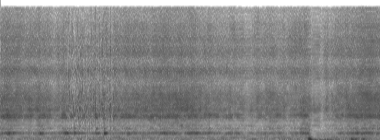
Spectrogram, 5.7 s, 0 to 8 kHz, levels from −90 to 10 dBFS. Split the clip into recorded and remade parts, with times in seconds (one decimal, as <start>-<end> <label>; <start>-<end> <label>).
0.0-1.0 remade; 1.0-1.7 recorded; 1.7-5.7 remade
